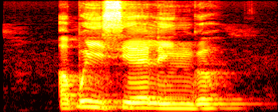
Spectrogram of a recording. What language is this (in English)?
Igbo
